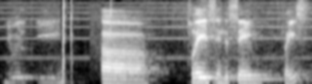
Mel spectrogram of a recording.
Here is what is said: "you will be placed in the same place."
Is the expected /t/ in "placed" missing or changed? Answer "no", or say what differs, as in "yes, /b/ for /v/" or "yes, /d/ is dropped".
yes, /t/ is dropped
